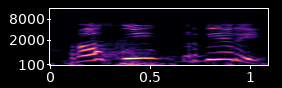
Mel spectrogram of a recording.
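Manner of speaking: "Rosi berdiri" as a loud order, pitched high then falling; command intonation. Shown as a demonstration. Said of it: "Mem lagi sebutkan kalimat perintah". ("Rosi berdiri" dengan nada perintah yang lantang)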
